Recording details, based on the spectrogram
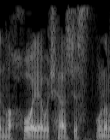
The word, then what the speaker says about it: La Jolla: So it's spelled J O-L-L-A, but it's pronounced La Jolla.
